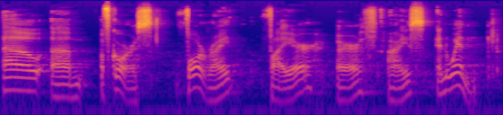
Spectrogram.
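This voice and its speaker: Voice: mid-range voice, big pitch swings, very slow, darkish tone, heavily acted. A voice actor playing a cautious young male student who talks in a hesitant, worried, stammering way. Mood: uneasy. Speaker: player character in a fan visual novel.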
